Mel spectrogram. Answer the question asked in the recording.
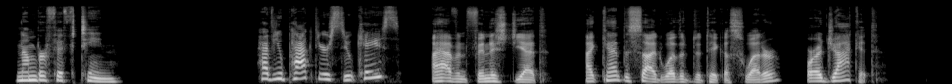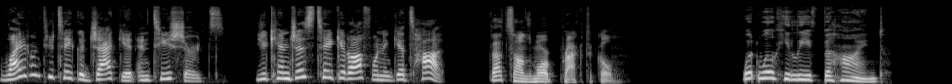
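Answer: The sweater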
